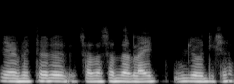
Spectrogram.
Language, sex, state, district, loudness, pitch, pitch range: Bengali, male, West Bengal, Jhargram, -17 LUFS, 140 Hz, 135-145 Hz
